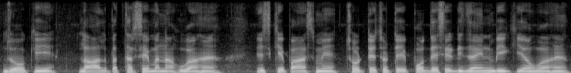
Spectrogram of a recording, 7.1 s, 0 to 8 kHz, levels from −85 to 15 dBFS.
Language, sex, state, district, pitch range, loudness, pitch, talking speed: Hindi, male, Rajasthan, Bikaner, 130-150 Hz, -13 LUFS, 140 Hz, 160 wpm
